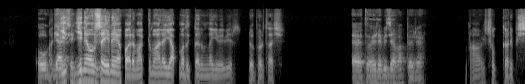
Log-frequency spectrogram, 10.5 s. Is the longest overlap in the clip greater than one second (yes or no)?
yes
